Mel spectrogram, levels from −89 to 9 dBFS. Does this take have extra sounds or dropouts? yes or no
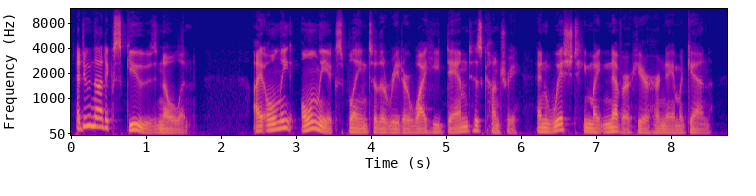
no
